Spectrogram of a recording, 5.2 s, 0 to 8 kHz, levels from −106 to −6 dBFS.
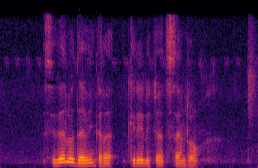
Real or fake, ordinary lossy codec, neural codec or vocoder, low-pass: real; AAC, 32 kbps; none; 7.2 kHz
